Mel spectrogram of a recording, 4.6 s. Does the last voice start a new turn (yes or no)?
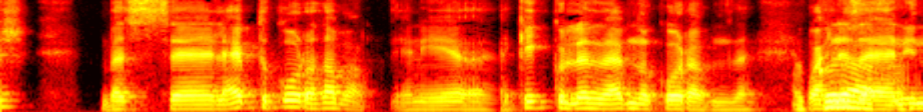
no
